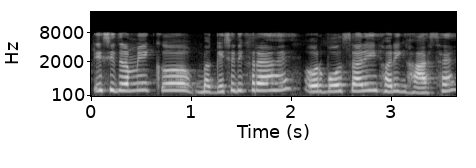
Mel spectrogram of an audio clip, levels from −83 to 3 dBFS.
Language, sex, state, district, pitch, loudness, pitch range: Hindi, female, Bihar, Gaya, 315 Hz, -17 LUFS, 280-330 Hz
